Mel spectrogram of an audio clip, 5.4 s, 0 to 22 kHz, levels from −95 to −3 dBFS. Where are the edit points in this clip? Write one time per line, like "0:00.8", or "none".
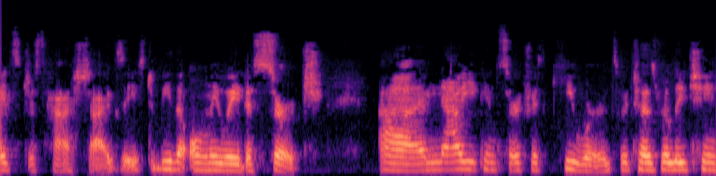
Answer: none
